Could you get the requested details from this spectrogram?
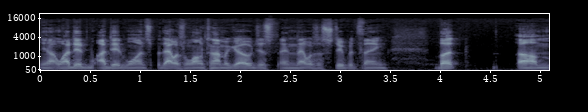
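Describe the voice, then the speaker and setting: A man with an American accent talks at a very fast pace in a very deep, low voice. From New Jersey. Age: 60s. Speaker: blues musician. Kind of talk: casual interview. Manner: halting.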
